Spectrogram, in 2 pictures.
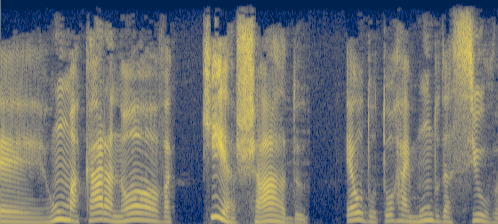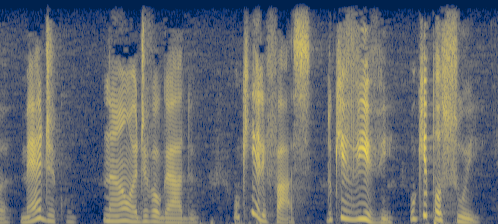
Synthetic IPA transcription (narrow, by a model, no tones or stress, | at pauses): ɛũmɐkaɾɐnɔvɐ | kɪaʃad̪ʊ | ɛʊd̪owt̪oɾɦajmũnd̪ʊd̪ɐsiwvɐmɛd͡ʒikʊ | nɐ̃w̃ad͡ʒivoɡad̪ʊʊkɪelɪfa̰sd̪ʊkɪvivɪʊkɪposuj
